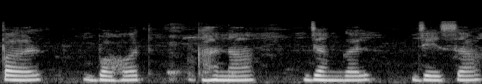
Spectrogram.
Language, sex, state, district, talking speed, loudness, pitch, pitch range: Hindi, female, Madhya Pradesh, Dhar, 60 wpm, -16 LUFS, 205 Hz, 200-210 Hz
